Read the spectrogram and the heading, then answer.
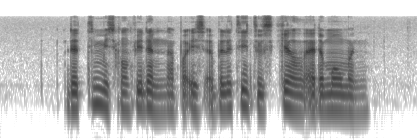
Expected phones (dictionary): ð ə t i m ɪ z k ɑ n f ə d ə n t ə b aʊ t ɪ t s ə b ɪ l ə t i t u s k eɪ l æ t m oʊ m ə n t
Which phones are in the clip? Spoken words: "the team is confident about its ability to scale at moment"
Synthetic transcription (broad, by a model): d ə t i m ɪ s k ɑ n f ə d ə n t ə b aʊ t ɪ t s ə b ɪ l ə t i t u s k eɪ l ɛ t m oʊ m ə n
